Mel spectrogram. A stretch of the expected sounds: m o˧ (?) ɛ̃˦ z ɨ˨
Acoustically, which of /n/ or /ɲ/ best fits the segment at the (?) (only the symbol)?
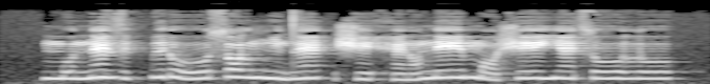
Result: n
